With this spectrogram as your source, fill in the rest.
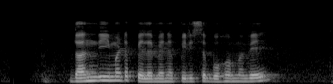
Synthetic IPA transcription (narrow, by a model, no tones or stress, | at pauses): d̪and̪iːməʈəpeləbenəpiɾisəboɦoməʋeː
